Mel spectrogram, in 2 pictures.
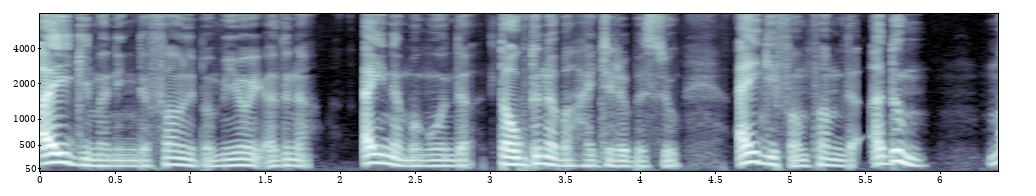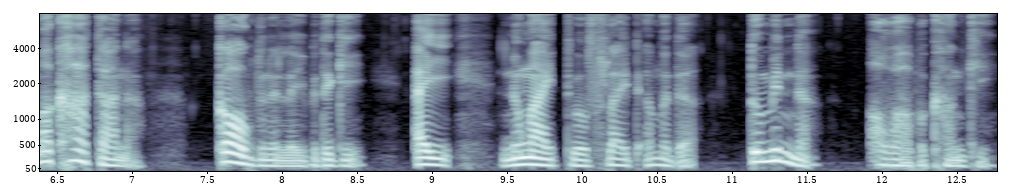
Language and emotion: Manipuri, sad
